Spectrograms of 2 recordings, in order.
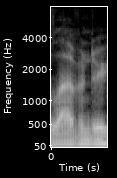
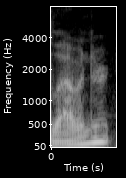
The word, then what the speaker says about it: Lqvandr: It is Lavender here, and that is how you pronounce my name, Lqvandr. It's spelled weird, I know, but this is Lavender, and this is a trailer for my podcast, which is called Life As It Is.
